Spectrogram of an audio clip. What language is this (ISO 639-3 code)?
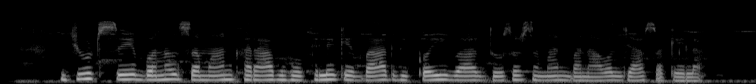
bho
